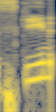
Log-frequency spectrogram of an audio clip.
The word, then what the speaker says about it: skein: So a skein of yarn, S-K-E-I-N, but it's pronounced the exact same way, is an oval-shaped oblong bundle of yarn.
